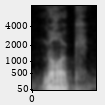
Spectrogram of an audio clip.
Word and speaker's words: broc: brique et de broc là ça se prononce broc il y a vraiment le son que à la fin si en revanche vous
